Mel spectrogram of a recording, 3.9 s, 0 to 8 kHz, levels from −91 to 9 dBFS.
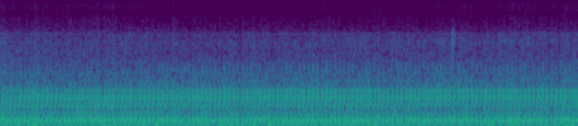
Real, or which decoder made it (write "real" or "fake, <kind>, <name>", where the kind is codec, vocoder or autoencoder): real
